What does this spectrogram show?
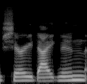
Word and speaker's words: Sheri Duignan: have a YouTube channel it's just my name Sher Dagan and that's Sher is it's spelled I think down here but s h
